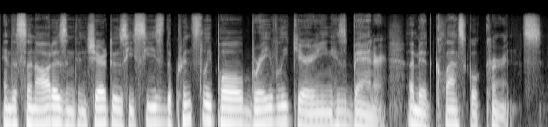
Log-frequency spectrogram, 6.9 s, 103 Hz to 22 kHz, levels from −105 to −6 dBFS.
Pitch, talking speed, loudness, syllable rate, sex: 105 Hz, 150 wpm, -17 LUFS, 4.8 syllables/s, male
